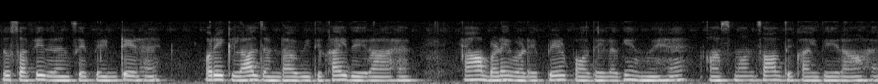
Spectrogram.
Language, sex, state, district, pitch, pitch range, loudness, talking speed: Hindi, female, Chhattisgarh, Jashpur, 190 Hz, 185-200 Hz, -16 LUFS, 205 wpm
